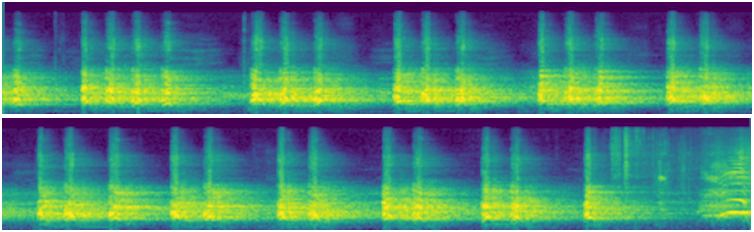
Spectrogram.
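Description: A protection-trained German shepherd-type dog barks repeatedly at a man approaching its handler, the barks coming about every half second to second, often in quick pairs. Each bark rings on in a large hall.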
